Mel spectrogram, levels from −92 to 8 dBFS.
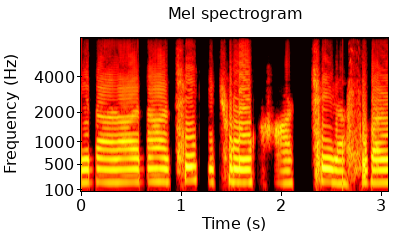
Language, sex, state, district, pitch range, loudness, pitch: Bengali, female, West Bengal, Kolkata, 200-210 Hz, -17 LUFS, 205 Hz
